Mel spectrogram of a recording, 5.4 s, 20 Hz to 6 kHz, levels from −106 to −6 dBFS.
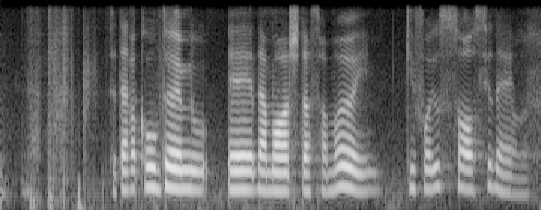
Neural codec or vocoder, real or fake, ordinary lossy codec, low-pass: codec, 16 kHz, 0.8 kbps, ZipCodec; fake; none; 5.4 kHz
